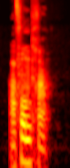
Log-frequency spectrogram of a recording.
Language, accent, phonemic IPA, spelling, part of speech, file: French, France, /a fɔ̃ də tʁɛ̃/, à fond de train, adverb, LL-Q150 (fra)-à fond de train.wav
- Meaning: at full speed, at full throttle, hell-for-leather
